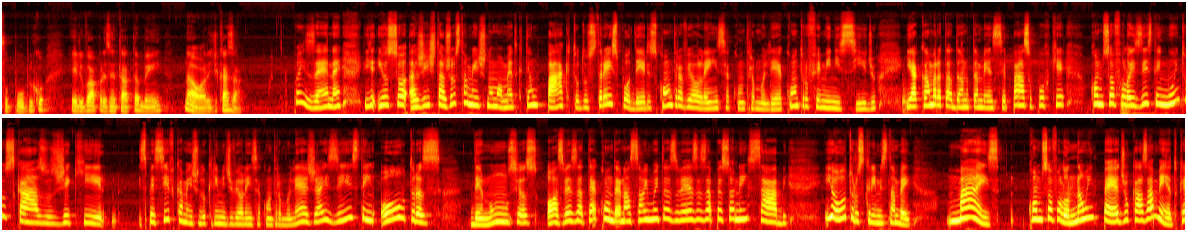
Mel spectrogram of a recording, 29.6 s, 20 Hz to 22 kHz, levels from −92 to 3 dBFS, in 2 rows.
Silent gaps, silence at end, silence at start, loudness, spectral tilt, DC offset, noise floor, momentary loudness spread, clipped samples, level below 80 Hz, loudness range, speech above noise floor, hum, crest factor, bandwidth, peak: none; 0 s; 0 s; -22 LUFS; -4 dB/octave; under 0.1%; -55 dBFS; 12 LU; under 0.1%; -58 dBFS; 7 LU; 34 dB; none; 18 dB; 15.5 kHz; -2 dBFS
